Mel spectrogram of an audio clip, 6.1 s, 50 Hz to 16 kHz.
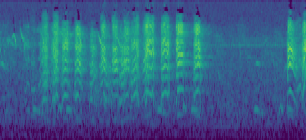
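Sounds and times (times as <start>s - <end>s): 
parrot calling with harsh screechy notes and squawks: 0.8s - 4.1s, 5.8s - 6.1s.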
